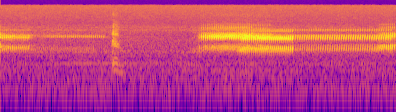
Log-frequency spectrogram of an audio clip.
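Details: Tree frogs calling at night following a warm rainy summer day, a quieter trill at first, then a loud, steady, buzzy trill lasting about a second, with other frogs continuing softly behind.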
